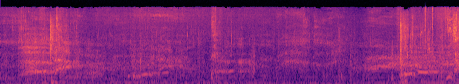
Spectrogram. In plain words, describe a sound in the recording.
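A blunt weapon strikes with heavy thuds.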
